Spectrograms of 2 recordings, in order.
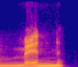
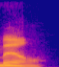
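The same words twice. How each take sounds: First: The n sound is pronounced fully and clearly. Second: The n sound is hidden, barely articulated. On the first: "One is the normal one" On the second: "you pronounce it with a hidden sound"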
